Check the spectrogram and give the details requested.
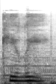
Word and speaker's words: Keely: My daughter's name is Keely, pronounced Keely.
